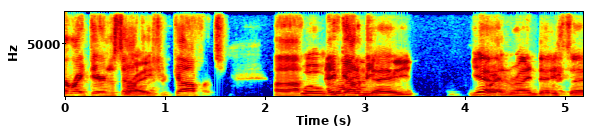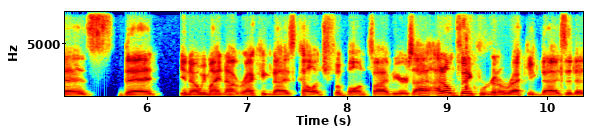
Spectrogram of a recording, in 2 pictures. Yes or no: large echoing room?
no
